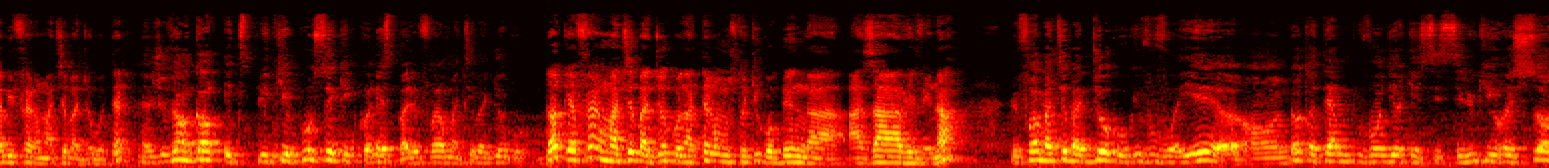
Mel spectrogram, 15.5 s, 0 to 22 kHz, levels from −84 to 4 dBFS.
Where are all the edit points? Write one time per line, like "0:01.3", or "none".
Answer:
none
